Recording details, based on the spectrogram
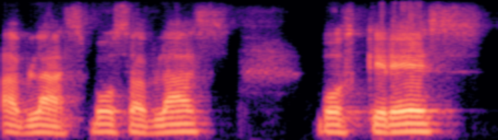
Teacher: you switch the stress to the last syllable. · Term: voceo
